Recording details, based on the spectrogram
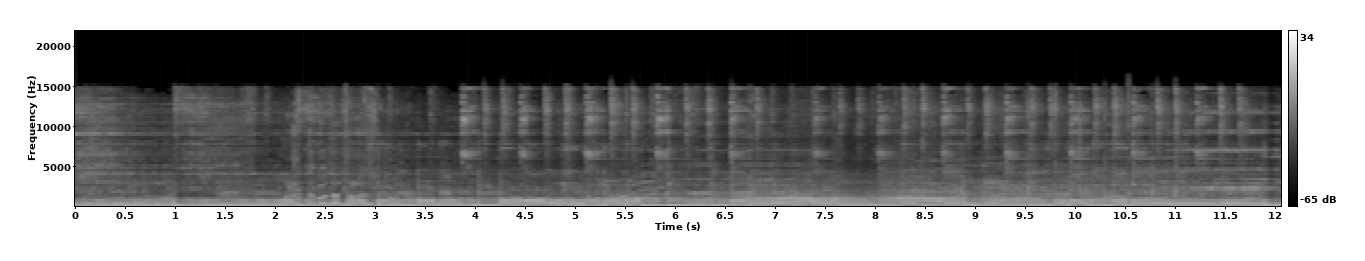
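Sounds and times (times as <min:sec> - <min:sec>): drum kit cymbal beat: 0:00.0 - 0:03.0
guitar held notes: 0:00.0 - 0:12.0.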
